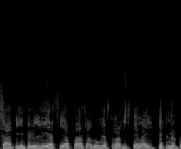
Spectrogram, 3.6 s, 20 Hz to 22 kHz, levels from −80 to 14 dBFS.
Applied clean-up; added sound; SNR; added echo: neural mask model Resemble Enhance denoiser.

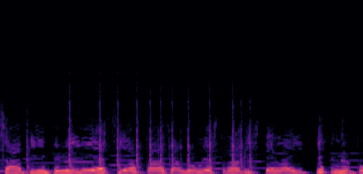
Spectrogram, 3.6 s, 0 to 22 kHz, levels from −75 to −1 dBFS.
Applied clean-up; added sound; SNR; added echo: none; Wind instrument, woodwind instrument + Cupboard open or close / Door; 16 dB; none.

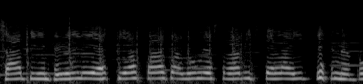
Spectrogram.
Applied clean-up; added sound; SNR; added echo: neural mask model RNNoise.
